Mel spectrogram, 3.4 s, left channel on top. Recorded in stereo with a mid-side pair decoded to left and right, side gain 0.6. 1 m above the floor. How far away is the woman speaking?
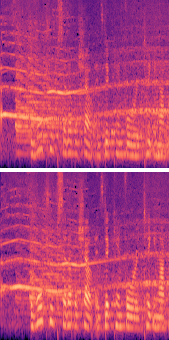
About 2.5 m.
